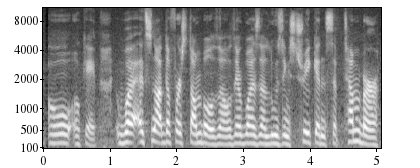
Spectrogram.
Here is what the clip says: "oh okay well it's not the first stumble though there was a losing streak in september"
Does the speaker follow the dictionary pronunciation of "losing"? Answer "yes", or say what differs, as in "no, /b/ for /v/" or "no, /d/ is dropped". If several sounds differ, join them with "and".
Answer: yes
